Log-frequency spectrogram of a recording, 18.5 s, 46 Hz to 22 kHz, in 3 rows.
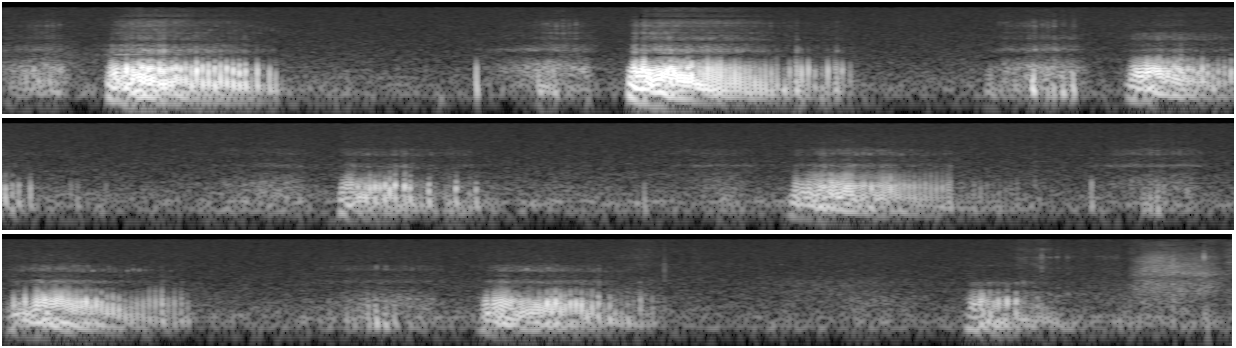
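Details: Baby napping on a parent's chest: soft, rough breathing noises recurring about 24 times a minute with quiet gaps, light snoring in sleep. Snoring.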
